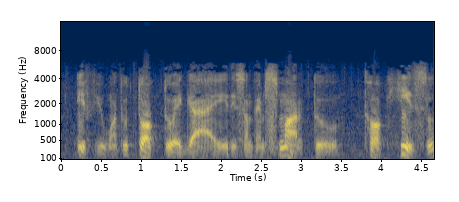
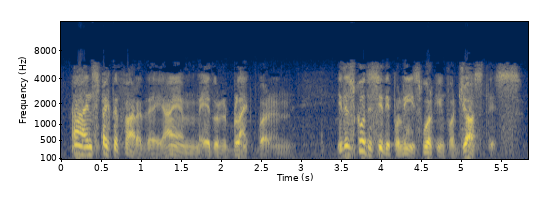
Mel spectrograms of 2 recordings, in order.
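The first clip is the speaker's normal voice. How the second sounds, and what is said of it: Put-on Central European accent. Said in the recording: “He talks with an accent ... Central European, maybe. ... Like this? ... Well, that's pretty close.”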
